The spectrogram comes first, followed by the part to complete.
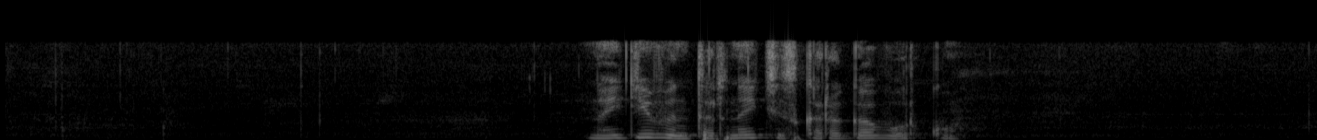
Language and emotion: Russian, neutral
